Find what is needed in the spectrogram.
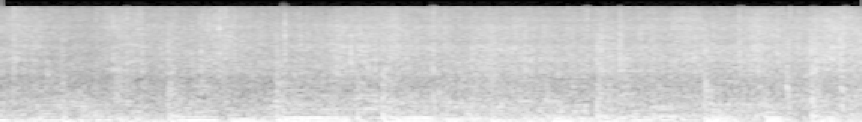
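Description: Diced carrot, zucchini and onion sautéing in olive oil in an enamelled pan, a steady sizzle, while a silicone spatula stirs them through.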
